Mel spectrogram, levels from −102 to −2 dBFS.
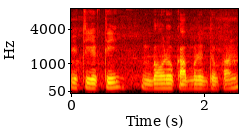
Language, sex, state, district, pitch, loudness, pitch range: Bengali, male, West Bengal, Jalpaiguri, 120 Hz, -36 LUFS, 115-130 Hz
